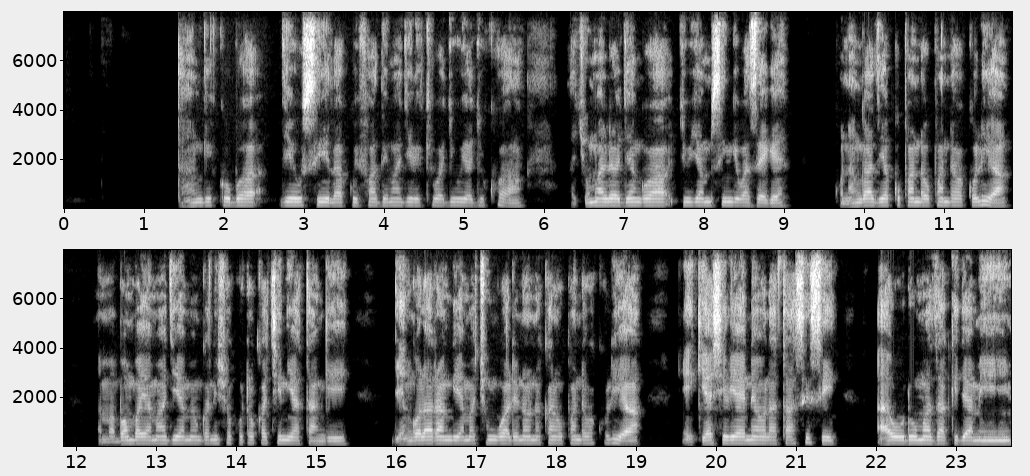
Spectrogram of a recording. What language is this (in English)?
Swahili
